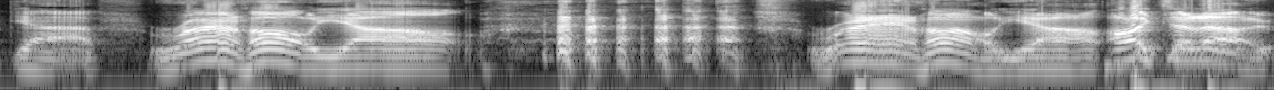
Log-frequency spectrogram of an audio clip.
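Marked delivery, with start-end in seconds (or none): 0.7-2.4 badly faked American Southern drawl; American accent. Shown as a demonstration. Streamer retrying after needing more work, badly faked American accent. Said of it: "I'm not very good with accents". 4.1-5.5 badly faked, hammed-up American drawl; American accent. Shown as a demonstration. Streamer admitting he's not good with accents, mock American accent. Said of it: "I'm not very good with accents".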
